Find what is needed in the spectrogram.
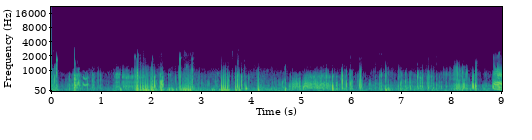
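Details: Person with a tummy ache, since resolved: loud, continuous gurgling and rumbling with irregular low bubbling pops; very active bowel sounds, borborygmi.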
